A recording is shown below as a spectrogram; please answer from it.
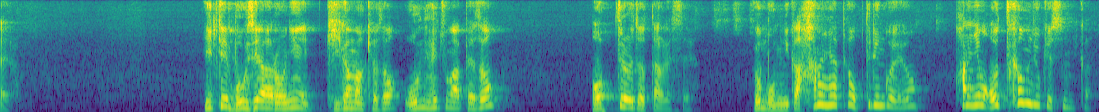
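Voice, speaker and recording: Man, lay preacher, lively storytelling sermon, high voice, questions to the congregation, acted-out quotes, church. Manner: acts out quoted Bible speech with big pitch swings.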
